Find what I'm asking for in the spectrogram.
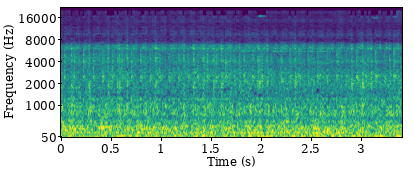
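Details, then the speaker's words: Old model Pleasure scooter after engine repair for low compression, new piston rings and valves: quick steady single-cylinder putter at idle with light mechanical clatter, no knocking; starts properly, no problem. "देख पा रहे हैं गाड़ी start हो गया बिल्कुल सही तरीके से। गाड़ी में कोई दिक्कत नहीं है।"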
